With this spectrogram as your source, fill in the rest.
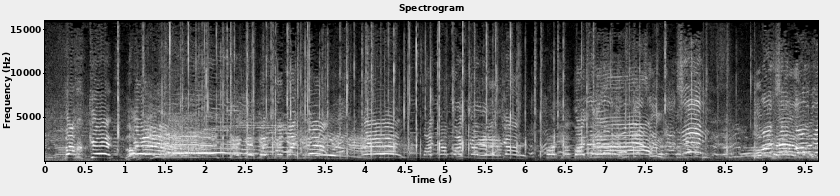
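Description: Men cheer loudly in celebration.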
